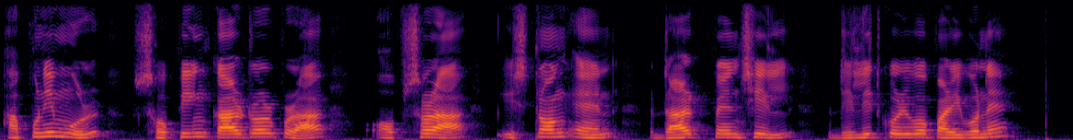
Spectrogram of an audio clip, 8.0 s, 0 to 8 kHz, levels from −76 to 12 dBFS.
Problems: none marked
